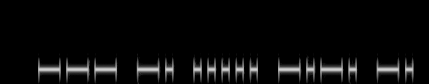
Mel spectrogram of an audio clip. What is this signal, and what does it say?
Morse code, heard as a keyed tone, about 17 wpm, 700 Hz. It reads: ON5CN
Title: DXCC-100 Call Signs - 5 Characters - Repeated 3x - 17wpm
